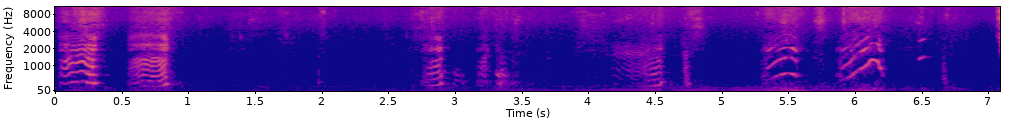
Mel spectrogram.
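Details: Labrador Retriever puppies from a B litter on day one, uttering scattered thin, wavering whimpers and squeaks separated by quiet pauses, over low background hum.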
